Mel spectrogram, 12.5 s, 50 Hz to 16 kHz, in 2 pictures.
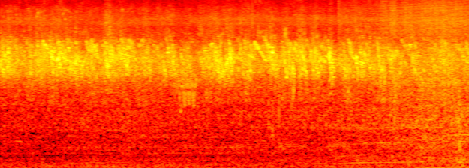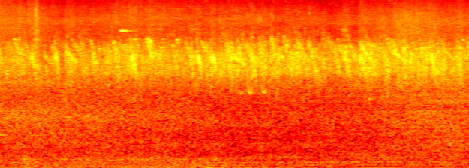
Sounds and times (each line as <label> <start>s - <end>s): Birdsong 2.4s - 12.5s
Traffic Sound 4.4s - 12.5s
